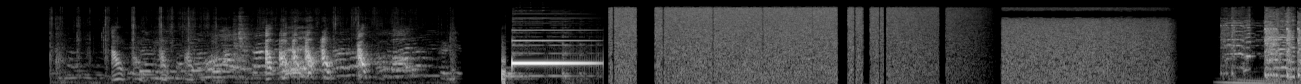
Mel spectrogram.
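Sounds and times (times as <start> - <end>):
white noise static bursts: 6.1 - 11.8.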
